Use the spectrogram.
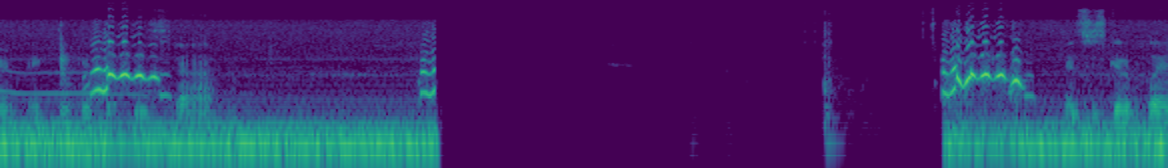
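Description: Recorded wailing call of a common loon, a wavering bird cry heard in two bursts split by a stretch of near silence, each burst over a steady low background hum.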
